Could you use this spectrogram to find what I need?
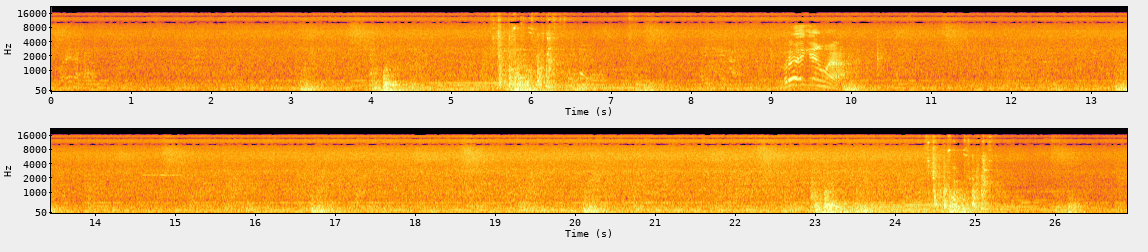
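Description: Factory machinery hums steadily.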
